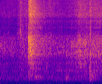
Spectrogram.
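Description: A plastic snack bag rustling as a hand reaches into it, with one short, louder crinkle about half a second in.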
